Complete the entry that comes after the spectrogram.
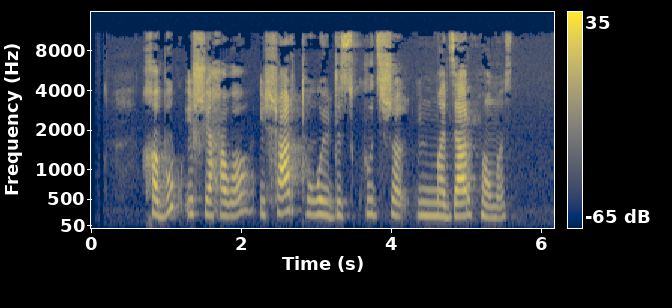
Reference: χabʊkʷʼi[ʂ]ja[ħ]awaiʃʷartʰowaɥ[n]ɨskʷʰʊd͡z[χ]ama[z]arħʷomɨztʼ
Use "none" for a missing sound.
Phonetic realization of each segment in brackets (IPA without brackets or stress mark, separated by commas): ʂ, ħ, d, ʂ, d͡z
